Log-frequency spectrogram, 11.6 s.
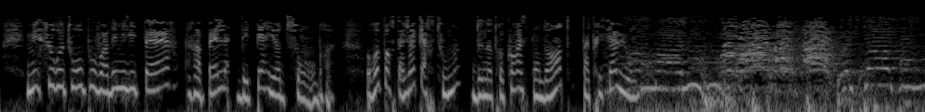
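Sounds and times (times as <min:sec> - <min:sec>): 
speech: 0:00.3 - 0:11.5
protest crowd shouting in the Bari quarter of Khartoum: 0:08.8 - 0:10.8.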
